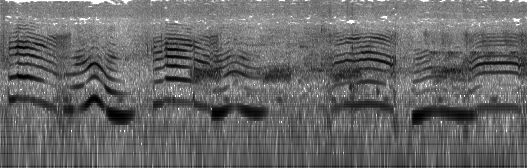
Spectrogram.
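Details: Street cat meowing repeatedly, four or five clear wavering meows with rising and falling bends, each under a second, amid quiet background and a person's soft voice.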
